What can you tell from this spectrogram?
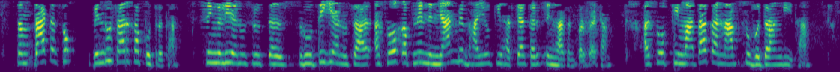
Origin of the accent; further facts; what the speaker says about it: Uttar Pradesh, India; उत्तर प्रदेश जौनपुर जिले की निवासी हूँ।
